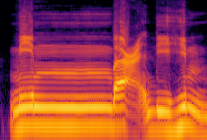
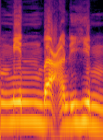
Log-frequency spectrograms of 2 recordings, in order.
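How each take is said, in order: First: The first word ends with a nasal m sound. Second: The first word ends with a plain n sound. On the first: The speaker calls it right. "tapi dibaca mim ba'dihim begitu" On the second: The speaker calls it wrong. "jangan dibaca min ba'dihim"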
